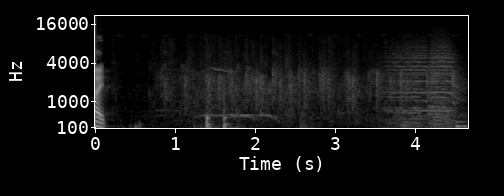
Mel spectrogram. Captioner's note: audience applauds; instrumental music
